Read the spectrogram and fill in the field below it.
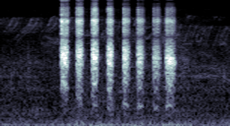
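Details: Black francolin calling with eight loud, grating, rasping notes delivered in a fast burst lasting under one second, with a quiet background.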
